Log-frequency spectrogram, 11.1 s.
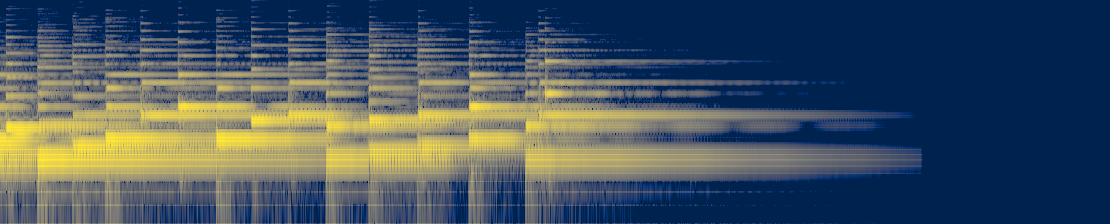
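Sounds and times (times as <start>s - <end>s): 
solo piano: 0.0s - 8.8s.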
